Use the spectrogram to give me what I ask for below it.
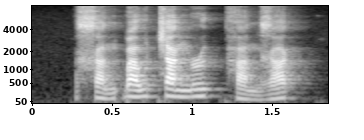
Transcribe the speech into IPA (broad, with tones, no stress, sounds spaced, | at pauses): x a˨˩˦ n ɓ a˧˥ w c a˧ ŋ ɹ ɨ˦˥ k̚ h a˨˩ n ɣ a˦˥ k̚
